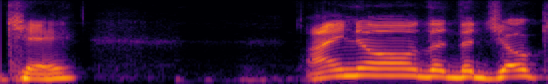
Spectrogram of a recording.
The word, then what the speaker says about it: gi: It's pronounced gay.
